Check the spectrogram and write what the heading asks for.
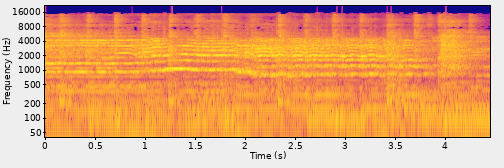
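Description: Women singing a pop song live into microphones over instrumental accompaniment, with a long held note, wavering with vibrato, through the middle.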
